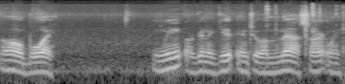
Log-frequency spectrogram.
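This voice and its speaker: A man's voice: mid-range voice, fairly even intonation, unhurried, dark tone, a little hiss or hum. A man giving casual hands-on commentary as he tinkers, thinking aloud and often asking himself questions. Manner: musing, talks to himself, asks himself questions. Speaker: vlogger, hobby repair host.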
